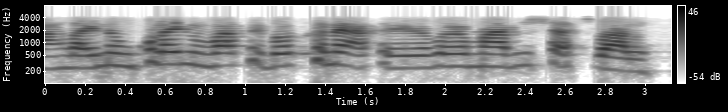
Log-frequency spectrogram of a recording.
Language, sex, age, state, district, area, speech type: Bodo, female, 60+, Assam, Kokrajhar, urban, conversation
